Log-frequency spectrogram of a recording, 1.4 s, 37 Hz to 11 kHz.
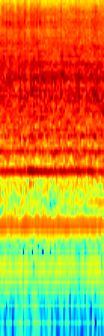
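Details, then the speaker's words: OmniBot 2000 arm function test (arm extends, retracts, rotates, claw opens and closes): short, steady high-pitched motor whir with a constant tone that stops cleanly; arm drive runs smoothly. "goes out arm goes in arm turns rotates it opens the club closes the club"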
